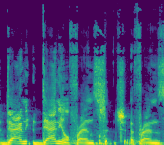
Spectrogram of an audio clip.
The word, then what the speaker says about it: Franzese: So Daniel Franzese, is that how you pronounce his name? – Yeah.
